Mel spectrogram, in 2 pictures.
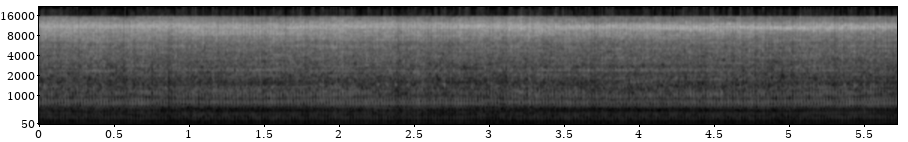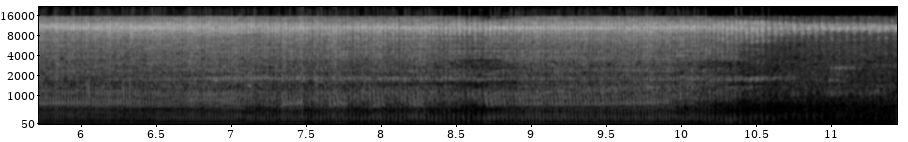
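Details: Honda GX35 grass cutter after cleaning its carburetor; blade still needs replacing: small four-stroke buzzes at a steady high pitch, picks up cleanly when revved and settles back, running even. Normal idle and revving.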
